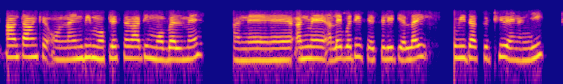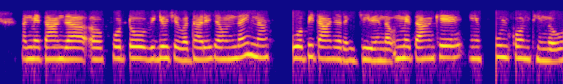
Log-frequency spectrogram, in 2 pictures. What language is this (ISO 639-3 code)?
snd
